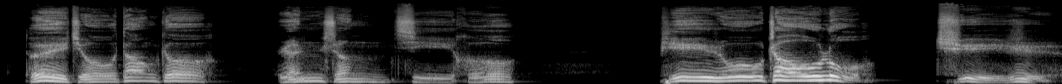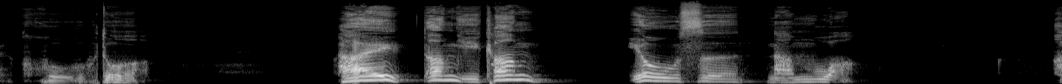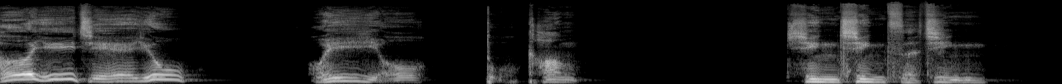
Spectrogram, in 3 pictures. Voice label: 老年音

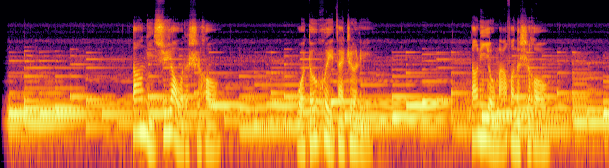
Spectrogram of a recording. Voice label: 中英文朗读; 当你需要我的时候

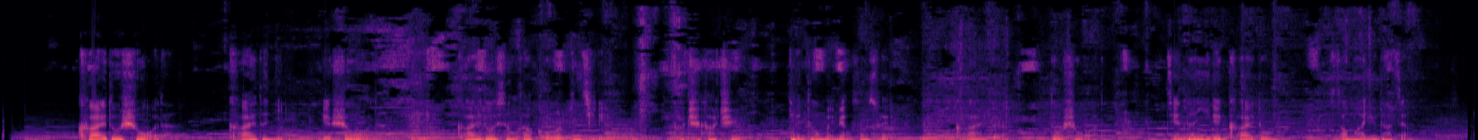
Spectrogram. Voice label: 青年公子音

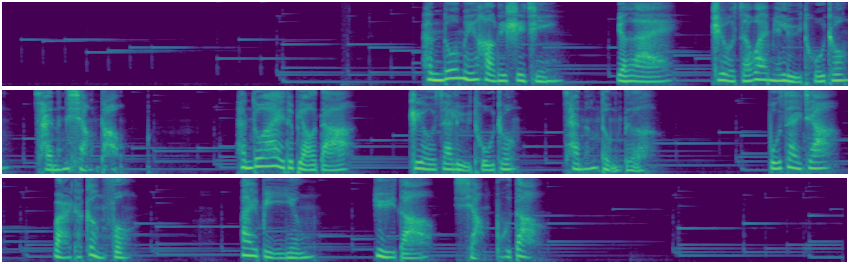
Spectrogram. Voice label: 广告

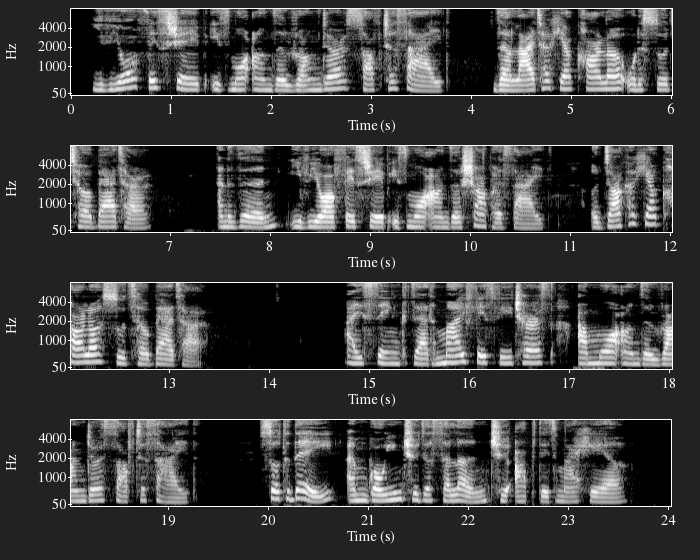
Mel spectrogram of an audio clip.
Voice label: 美式母语

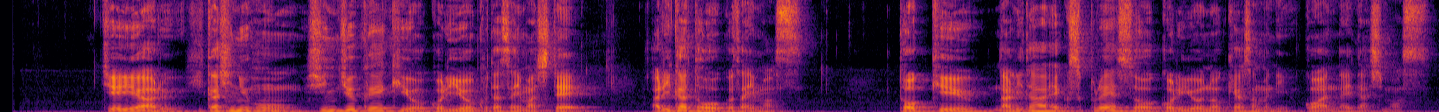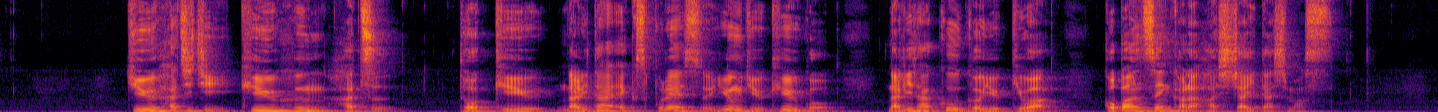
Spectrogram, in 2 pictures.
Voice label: 新宿车站站内广播日语

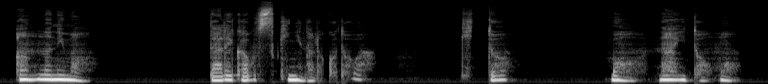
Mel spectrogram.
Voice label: 日语情感

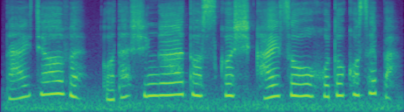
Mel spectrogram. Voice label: 萝莉

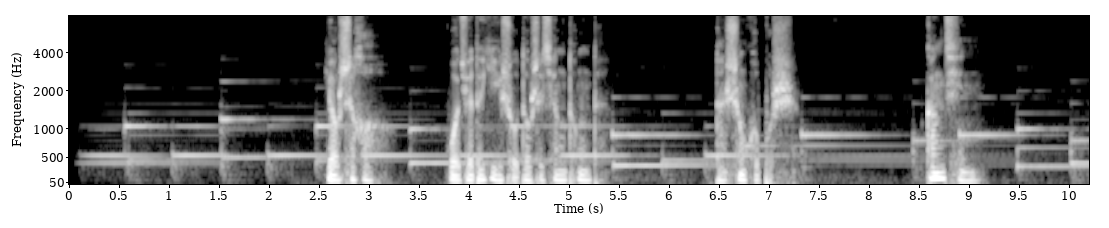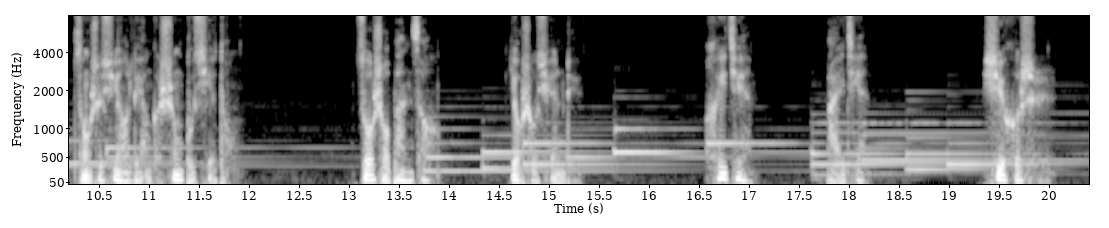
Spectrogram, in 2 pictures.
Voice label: 讲述感; 生命总是想通的

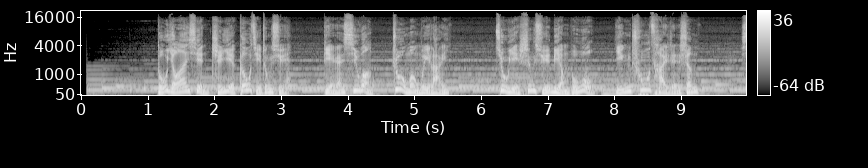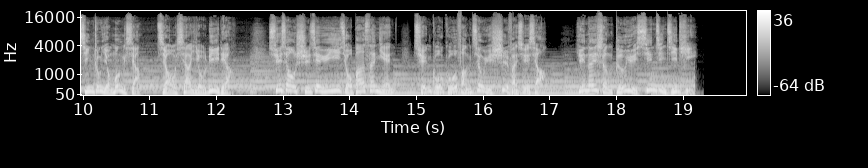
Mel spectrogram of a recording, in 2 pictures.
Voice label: 年轻学校宣传片

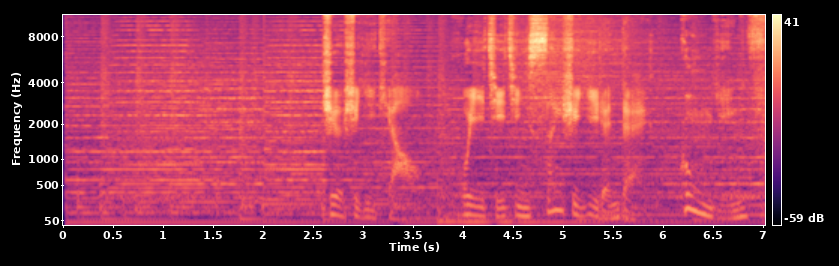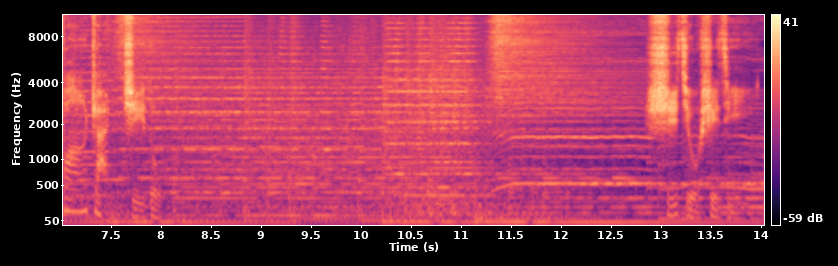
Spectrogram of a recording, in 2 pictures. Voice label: CCTV纪录片片花

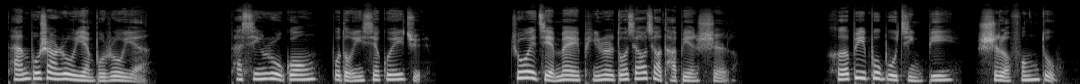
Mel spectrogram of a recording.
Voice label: 高冷御姐音古风

